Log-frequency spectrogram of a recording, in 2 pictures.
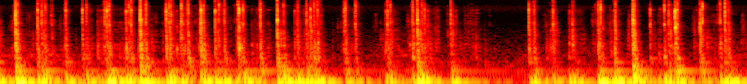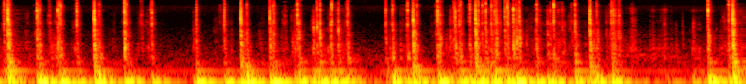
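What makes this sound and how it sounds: Long fingernails tap and type on a full-size plastic computer keyboard with a hollow body and color-changing backlit keys. Rapid, bright, clicky keystrokes come in bursts with brief pauses, over a steady low hum.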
